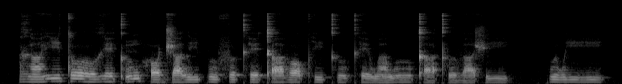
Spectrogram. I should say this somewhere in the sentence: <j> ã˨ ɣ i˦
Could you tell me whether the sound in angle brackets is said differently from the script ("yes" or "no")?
yes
